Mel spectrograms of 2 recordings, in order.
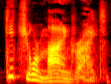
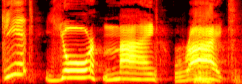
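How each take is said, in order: First: The phrase is said plainly, without soulful flair. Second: The phrase is said with soulful, rhythmic flair. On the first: The speaker calls it wrong. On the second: The speaker calls it right. "I want you to say it with like a little soul"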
